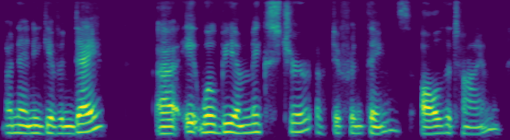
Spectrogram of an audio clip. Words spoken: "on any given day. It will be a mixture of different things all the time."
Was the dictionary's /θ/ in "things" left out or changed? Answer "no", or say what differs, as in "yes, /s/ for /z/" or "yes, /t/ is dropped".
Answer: no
